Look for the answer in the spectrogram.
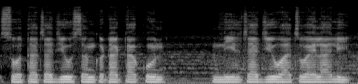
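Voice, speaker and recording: A man voicing a grieving, remorseful woman of seventy in a horror story, speaking slowly and sorrowfully. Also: mid-range voice, completely flat delivery, slight background noise, natural voice. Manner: slow, sorrowful, confessing.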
